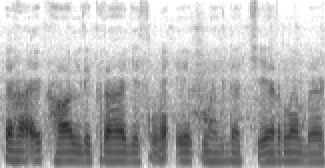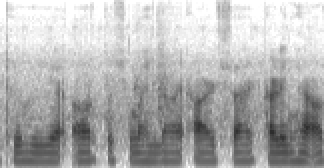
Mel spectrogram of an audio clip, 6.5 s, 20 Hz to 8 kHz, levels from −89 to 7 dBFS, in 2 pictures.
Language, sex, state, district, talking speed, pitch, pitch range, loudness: Hindi, male, Bihar, East Champaran, 210 wpm, 110 Hz, 105-110 Hz, -21 LUFS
